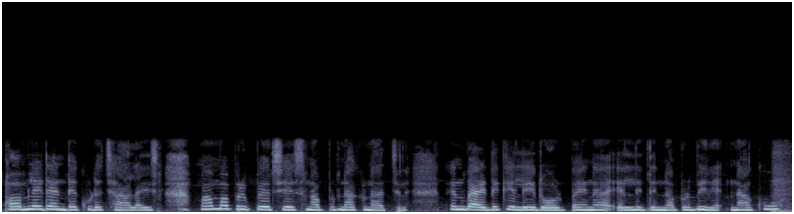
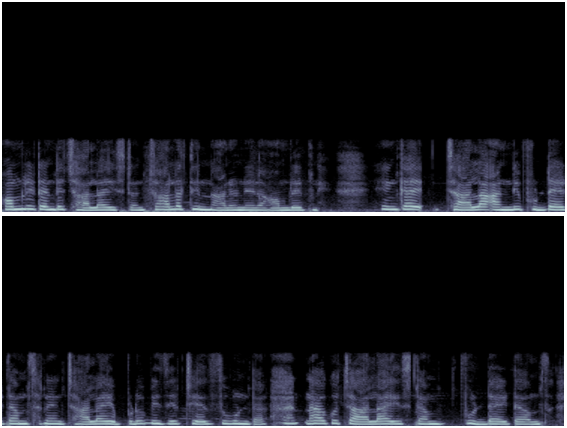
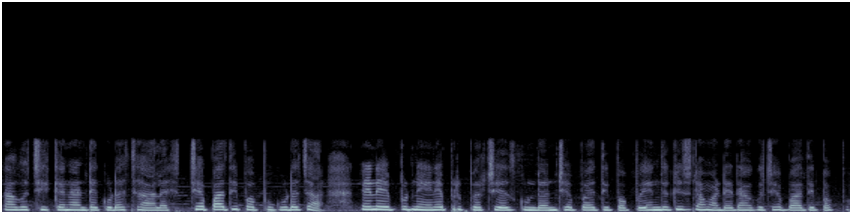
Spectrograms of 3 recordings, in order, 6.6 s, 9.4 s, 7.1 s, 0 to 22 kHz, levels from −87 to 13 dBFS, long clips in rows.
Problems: constant background noise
